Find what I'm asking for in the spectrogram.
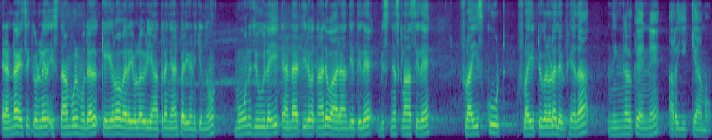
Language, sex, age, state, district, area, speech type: Malayalam, male, 18-30, Kerala, Idukki, rural, read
